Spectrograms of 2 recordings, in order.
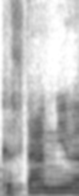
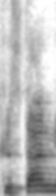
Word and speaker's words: Castagne: I only manage Castagne because I think of lasagna, you know.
